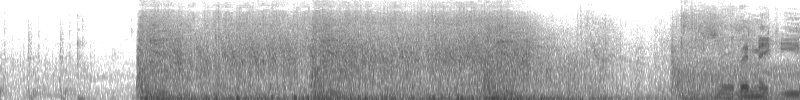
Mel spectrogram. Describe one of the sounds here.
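A laser gun fires with a loud, rushing blast.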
